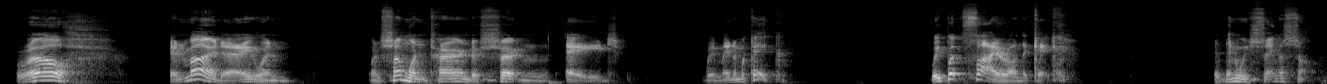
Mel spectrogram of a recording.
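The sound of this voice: Using a gruff, put-on character voice at a medium pitch, a man speaks at a fairly slow pace with very wide pitch swings and long, frequent pauses.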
